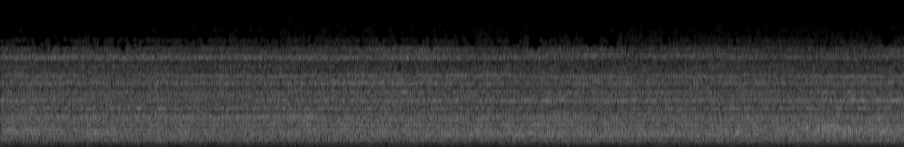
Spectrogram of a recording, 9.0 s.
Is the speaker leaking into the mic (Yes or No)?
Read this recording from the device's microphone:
No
